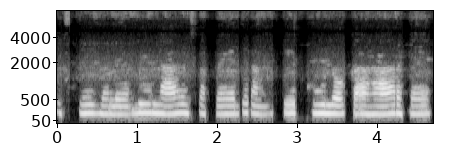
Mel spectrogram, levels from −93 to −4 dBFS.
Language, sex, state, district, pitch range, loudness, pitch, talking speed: Hindi, female, Maharashtra, Mumbai Suburban, 170-185 Hz, -17 LUFS, 175 Hz, 140 wpm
